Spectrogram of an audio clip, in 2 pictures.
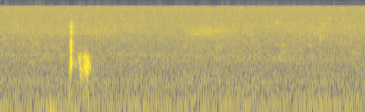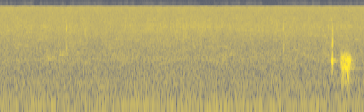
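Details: An infant gives two brief, quiet hiccups about six seconds apart in a quiet room; infant hiccups.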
